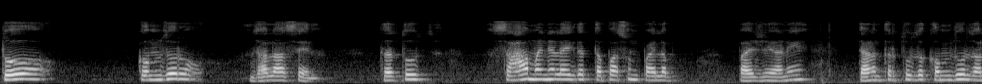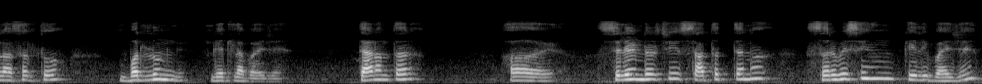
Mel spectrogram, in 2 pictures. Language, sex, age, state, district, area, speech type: Marathi, male, 45-60, Maharashtra, Nanded, urban, spontaneous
